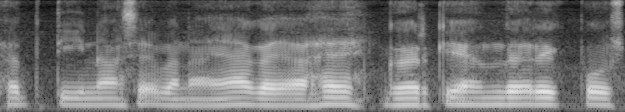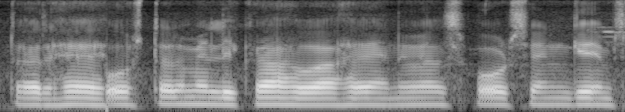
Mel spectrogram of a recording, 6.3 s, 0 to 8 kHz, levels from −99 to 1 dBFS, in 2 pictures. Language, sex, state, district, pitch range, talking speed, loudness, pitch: Hindi, male, Arunachal Pradesh, Lower Dibang Valley, 130-140 Hz, 200 wpm, -18 LUFS, 135 Hz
